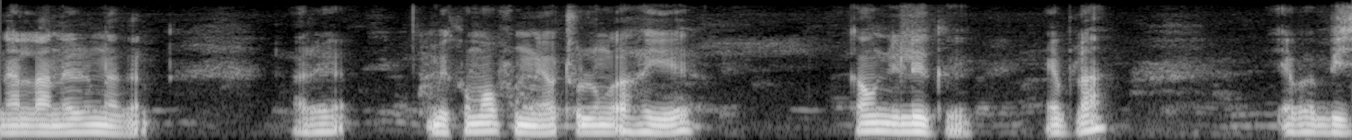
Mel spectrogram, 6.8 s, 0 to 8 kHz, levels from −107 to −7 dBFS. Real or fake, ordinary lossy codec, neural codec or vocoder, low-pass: real; Opus, 64 kbps; none; 7.2 kHz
